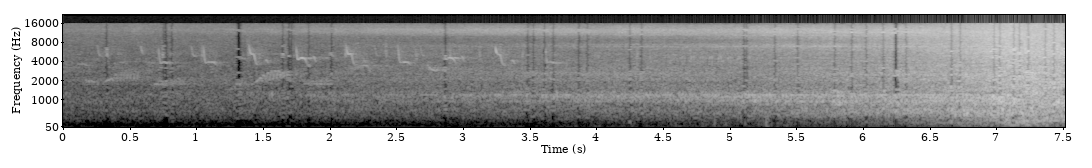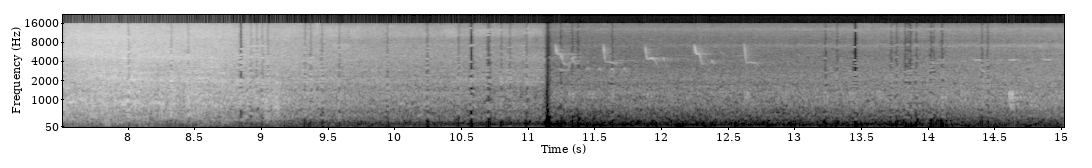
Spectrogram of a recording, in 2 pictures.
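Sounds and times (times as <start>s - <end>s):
electric train passing: 2.4s - 11.2s, 11.8s - 15.0s.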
